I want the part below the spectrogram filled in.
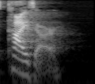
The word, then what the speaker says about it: Caesar: It's Kaiser. That's how you say it in Latin.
